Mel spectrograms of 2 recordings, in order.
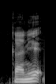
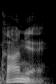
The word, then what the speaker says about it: Kanye: Kanye. Oh, okay. Kanye, the emphasis is totally different.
